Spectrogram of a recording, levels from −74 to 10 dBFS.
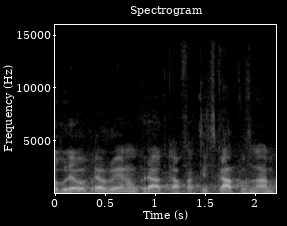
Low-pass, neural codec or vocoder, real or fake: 14.4 kHz; codec, 44.1 kHz, 3.4 kbps, Pupu-Codec; fake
